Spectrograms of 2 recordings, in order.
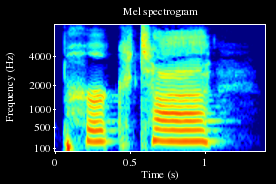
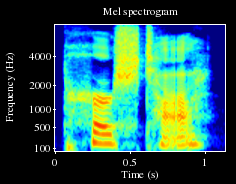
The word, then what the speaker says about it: Perchta: So it's Frau, and I looked up, it looks like people pronounce it Perkta, Perchta. I'm sure there are other ways that people pronounce it, but I believe from my years in German class that it's pronounced Perchta, like SH, not a hard CH.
